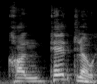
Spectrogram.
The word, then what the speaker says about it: content: 함유량 콘텐츠 의미가 되었고 형용사와 동사일 때는 발음을 컨텐트라고 해서 얘가 필요한 것을 함께 갖고 있는 것이 형용사일 때는 만족하는 그리고 동사일 때는 만족하다 만족시키다 의미가 되었습니다.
